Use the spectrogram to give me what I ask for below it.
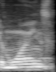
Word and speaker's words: Des Moines: i'm endless ninja fairy i'm from des moines washington where we pronounce the s um yes uh this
